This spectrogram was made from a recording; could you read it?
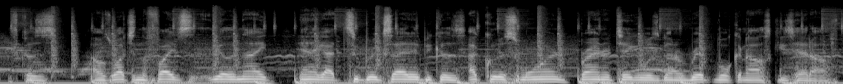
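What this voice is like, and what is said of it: Slightly hoarse voice. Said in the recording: “apologize for my voice. It's a little hoarse.”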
